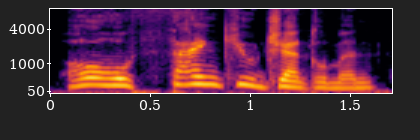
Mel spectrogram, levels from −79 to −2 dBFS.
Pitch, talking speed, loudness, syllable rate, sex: 175 Hz, 140 wpm, -16 LUFS, 4.1 syllables/s, male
